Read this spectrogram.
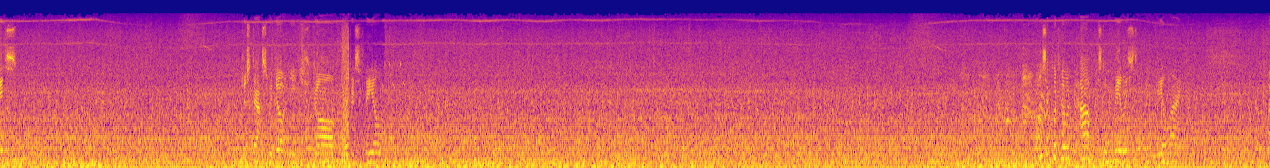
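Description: A combine harvester's engine drones steadily.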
